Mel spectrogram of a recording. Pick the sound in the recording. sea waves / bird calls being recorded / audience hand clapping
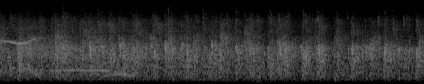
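audience hand clapping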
